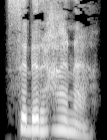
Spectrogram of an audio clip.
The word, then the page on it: sederhana: indonesian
